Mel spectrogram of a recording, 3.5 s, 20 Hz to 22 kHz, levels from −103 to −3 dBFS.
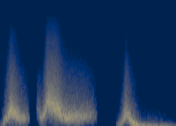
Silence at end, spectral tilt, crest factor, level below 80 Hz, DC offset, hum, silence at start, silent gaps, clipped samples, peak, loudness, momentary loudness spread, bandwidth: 0.1 s; -8.5 dB/octave; 18 dB; -58 dBFS; under 0.1%; none; 0.05 s; 0.60-0.72 s, 1.94-2.32 s; under 0.1%; -28 dBFS; -45 LUFS; 15 LU; 12 kHz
